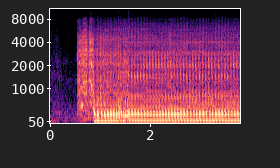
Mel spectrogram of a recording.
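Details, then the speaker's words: Circa-2000 Yamaha Timberwolf 250 4WD ATV after a steering repair: catches after a brief crank into a steady, even single-cylinder idle at about four pulses a second; runs normally, though the carb idle might need adjustment. "all right well that is just awesome it seems like that carburetor the idle might could use a little bit but it goes through all the gears it seems to be a pretty nice machine"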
